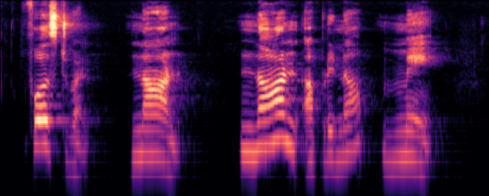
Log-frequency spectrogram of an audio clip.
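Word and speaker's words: मैं: நான் அப்படின்னா மே. மே அப்படின்னா நம்ம ப்ரொனவுன்ஸ் பண்ணணும்.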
